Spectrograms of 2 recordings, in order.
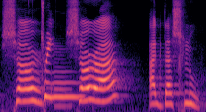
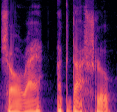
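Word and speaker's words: Shohreh Aghdashloo: Shora Agdashlu. No, that's not how you pronounce her name. Agdashlu. Agdashlu. Shore Agda. This is how you pronounce her name. Shore Agdashlu.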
